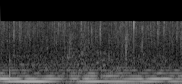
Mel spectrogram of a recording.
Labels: {"label": "biophony, midshipman", "recorder": "SoundTrap 500"}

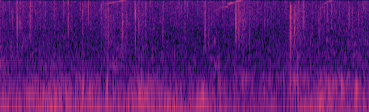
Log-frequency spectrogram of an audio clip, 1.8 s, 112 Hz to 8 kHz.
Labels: {"label": "biophony, dolphin", "recorder": "SoundTrap 500"}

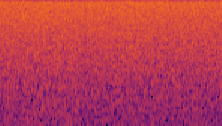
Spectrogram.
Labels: {"label": "ambient", "recorder": "HydroMoth"}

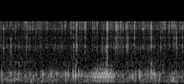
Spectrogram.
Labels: {"label": "biophony", "recorder": "HydroMoth"}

